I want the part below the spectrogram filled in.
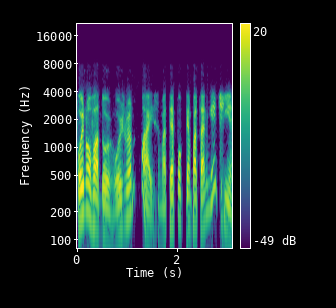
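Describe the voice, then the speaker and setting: A man talks at a very fast pace. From Brazil, Minas Gerais/Goiás (Catalão). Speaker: animal nutrition industry expert. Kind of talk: career talk interview. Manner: casual, conversational.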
